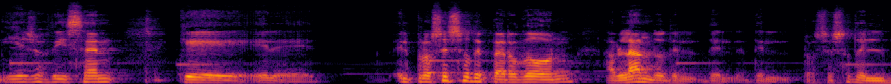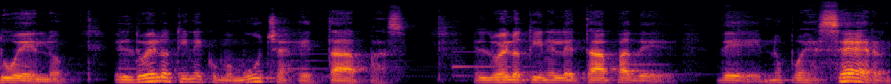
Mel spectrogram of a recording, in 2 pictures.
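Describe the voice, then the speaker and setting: A man's voice: on the low side, fairly bright tone. An Argentine man giving a novena talk with a personal story, speaking conversationally with restarts and questions to the listeners. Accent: Rioplatense Spanish. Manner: acts out the voices in his story. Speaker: preacher.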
